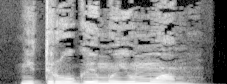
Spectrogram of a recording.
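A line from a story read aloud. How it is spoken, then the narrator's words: Hoarse mumble. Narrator (Russian): Сипло пробубнил парень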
